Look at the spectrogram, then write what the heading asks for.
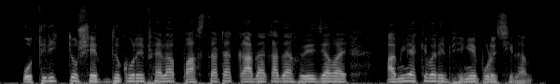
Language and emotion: Bengali, sad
